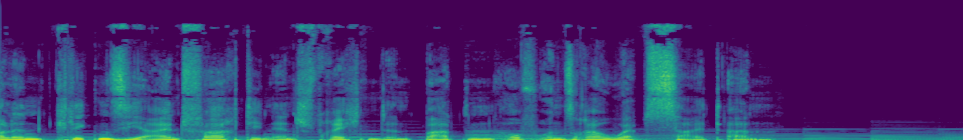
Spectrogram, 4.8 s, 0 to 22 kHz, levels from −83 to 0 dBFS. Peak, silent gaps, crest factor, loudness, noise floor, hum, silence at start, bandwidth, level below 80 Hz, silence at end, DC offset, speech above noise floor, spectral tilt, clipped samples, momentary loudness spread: -4 dBFS; none; 14 dB; -18 LUFS; -40 dBFS; none; 0 s; 19 kHz; -30 dBFS; 0.1 s; under 0.1%; 23 dB; -6 dB/octave; under 0.1%; 8 LU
